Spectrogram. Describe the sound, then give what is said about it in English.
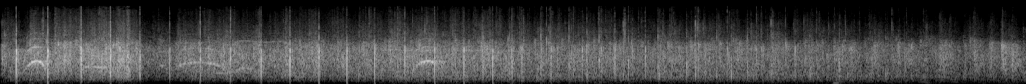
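An audience at the 2011 Life Raft Debate claps steadily for about ten seconds to thank the participating professors, a dense rattle of many hands that is loudest at the start and eases slightly as it continues, with a few voices faintly mixed in. “I'd like to pause and thank all the participating professors for a lively debate, and with a round of applause.”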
